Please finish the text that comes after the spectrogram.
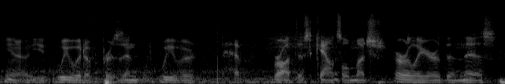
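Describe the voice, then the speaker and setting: Man, fire service official, low voice, flat monotone, steady explanations, noisy council chamber. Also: normal speed. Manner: steady, explanatory, frequent fillers and restarts. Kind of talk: answering questions at a council meeting. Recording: noisy meeting room recording.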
